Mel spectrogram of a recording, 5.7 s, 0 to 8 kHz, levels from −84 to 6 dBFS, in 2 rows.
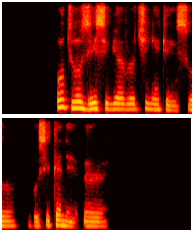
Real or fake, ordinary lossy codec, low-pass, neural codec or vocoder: fake; Opus, 16 kbps; 7.2 kHz; codec, 32 kHz, 1.9 kbps, SNAC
